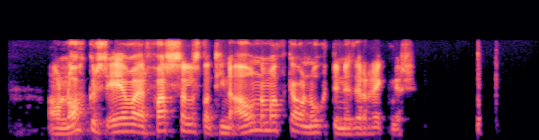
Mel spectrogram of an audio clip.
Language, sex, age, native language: Icelandic, male, 30-39, Icelandic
